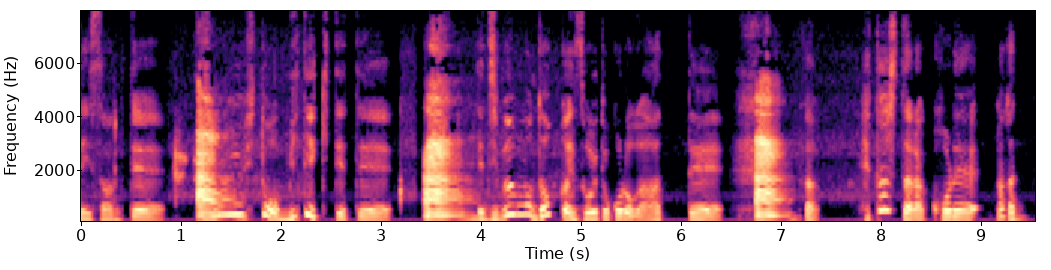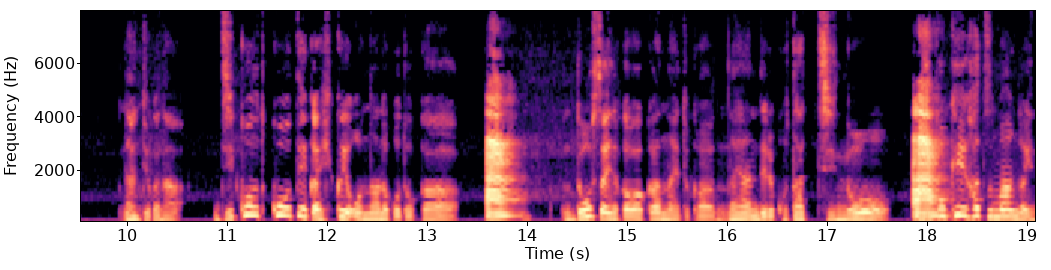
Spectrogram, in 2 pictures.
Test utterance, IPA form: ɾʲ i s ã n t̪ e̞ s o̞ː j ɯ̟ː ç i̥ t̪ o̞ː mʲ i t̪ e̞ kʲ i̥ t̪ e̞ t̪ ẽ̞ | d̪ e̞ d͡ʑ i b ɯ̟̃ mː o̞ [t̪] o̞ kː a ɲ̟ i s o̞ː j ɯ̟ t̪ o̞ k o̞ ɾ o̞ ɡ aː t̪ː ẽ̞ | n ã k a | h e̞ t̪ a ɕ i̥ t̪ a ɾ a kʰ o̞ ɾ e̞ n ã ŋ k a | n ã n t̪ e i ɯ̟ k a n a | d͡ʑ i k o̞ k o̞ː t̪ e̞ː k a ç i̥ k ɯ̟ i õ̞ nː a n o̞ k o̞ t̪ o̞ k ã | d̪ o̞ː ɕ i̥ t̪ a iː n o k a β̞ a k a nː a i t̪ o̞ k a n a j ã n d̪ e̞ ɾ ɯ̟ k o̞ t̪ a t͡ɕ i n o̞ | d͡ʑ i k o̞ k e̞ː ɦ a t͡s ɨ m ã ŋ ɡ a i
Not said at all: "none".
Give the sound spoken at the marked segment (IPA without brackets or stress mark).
d̪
